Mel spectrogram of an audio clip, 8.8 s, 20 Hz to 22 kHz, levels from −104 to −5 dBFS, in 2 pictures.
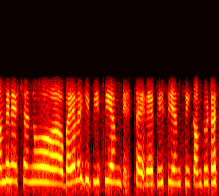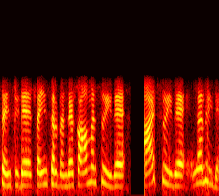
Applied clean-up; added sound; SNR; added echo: none; none; none; none.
